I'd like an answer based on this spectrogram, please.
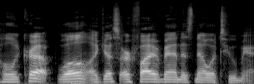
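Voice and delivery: ordinary delivery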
